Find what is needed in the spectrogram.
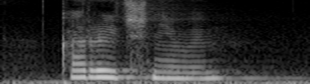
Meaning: cinnamon, brown (color)
- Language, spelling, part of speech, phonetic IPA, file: Belarusian, карычневы, adjective, [kaˈrɨt͡ʂnʲevɨ], Be-карычневы.ogg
